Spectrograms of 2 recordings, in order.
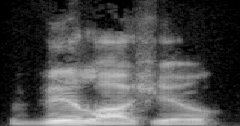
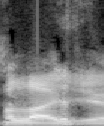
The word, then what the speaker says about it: Bellagio: this list says Bellagio, but I always thought it was Villaggio. I was wondering why you pronounced it that Yeah, way.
